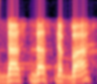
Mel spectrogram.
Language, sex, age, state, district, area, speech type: Urdu, male, 45-60, Uttar Pradesh, Mau, urban, conversation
